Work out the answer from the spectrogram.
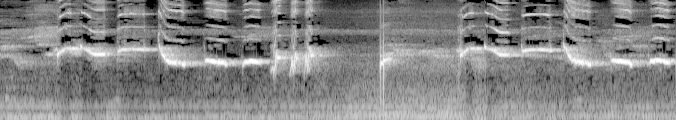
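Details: A kacer, or Oriental magpie-robin, sings tight, fiery 'cengkok rapat pedas' phrases for masteran training. Piercing whistles first hold level, then slide downward, repeating in several bursts. A single click sounds mid-phrase and a faint hum runs throughout.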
